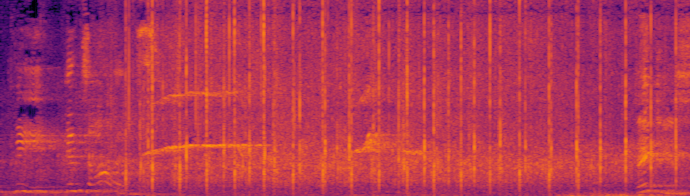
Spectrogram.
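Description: A comedy club crowd claps and cheers to welcome a comedian to the stage, loud sustained applause with sharp individual claps throughout, while a voice talks over it at the start and end.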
